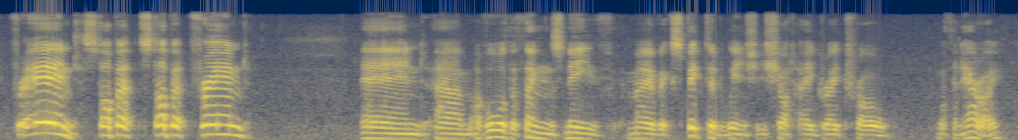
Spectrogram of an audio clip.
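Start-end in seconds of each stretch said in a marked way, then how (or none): 0.2-2.5 slow, shrill, very loud, high, drawn-out full-throated yell. Narrating a game, speaker quotes a troll yelling at the one who shot it, retelling a yell. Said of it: "sort of turns around and yells out".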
